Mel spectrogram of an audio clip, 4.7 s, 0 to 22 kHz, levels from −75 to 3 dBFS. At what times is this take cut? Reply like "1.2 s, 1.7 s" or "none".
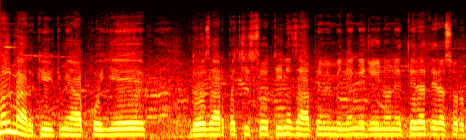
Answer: none

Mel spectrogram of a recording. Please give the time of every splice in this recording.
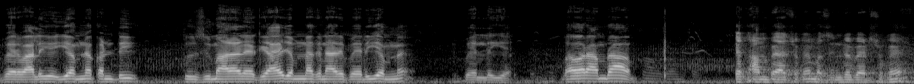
7.4 s

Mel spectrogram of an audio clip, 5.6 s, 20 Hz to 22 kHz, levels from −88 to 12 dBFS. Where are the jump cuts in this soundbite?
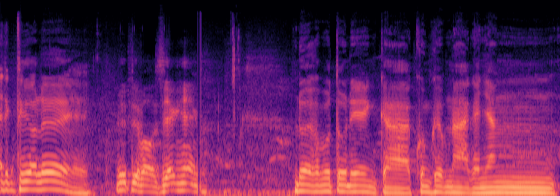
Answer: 2.0 s

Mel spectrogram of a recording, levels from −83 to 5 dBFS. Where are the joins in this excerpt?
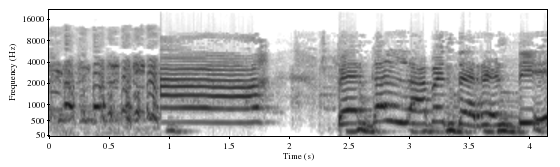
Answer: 0.9 s

